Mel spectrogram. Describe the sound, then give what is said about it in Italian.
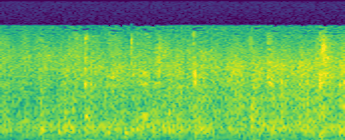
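A moving train rattles steadily along the rails, a continuous loud rumble with repeated clacking of wheels over track joints. “Eh sì, finché il treno arriva a destinazione.”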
